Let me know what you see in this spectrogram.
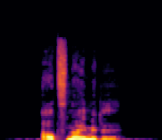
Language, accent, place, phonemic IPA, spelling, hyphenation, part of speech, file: German, Germany, Berlin, /aʁt͡sˈnaɪ̯ˌmɪtl̩/, Arzneimittel, Arz‧nei‧mit‧tel, noun, De-Arzneimittel.ogg
- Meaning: medicine; drug (healing substance)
